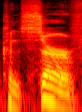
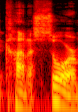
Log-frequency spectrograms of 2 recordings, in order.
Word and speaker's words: Connoiseur: So a lot of people call it the conserve mod, which is, I think, is it's incorrect. I believe they're calling it the Connoiseur mod.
